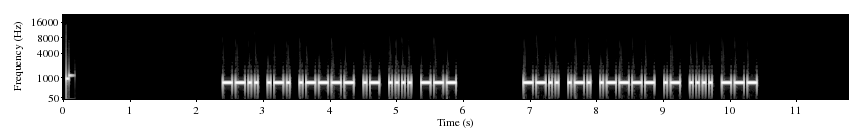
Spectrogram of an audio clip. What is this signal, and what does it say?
Morse code, heard as a keyed tone, about 25 wpm, 700 Hz. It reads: ZR1AHO ZR1AHO
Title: DXCC-100 Call Signs - 6 Characters - Repeated 2x - 25wpm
